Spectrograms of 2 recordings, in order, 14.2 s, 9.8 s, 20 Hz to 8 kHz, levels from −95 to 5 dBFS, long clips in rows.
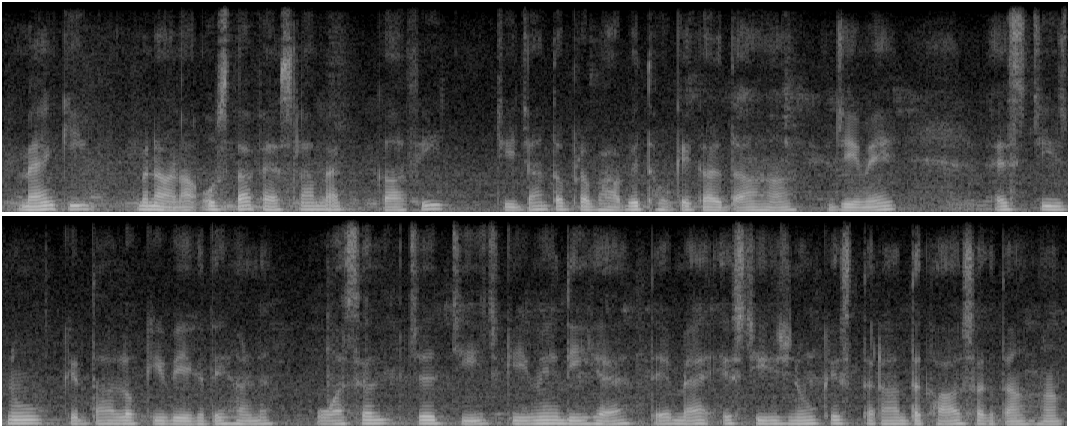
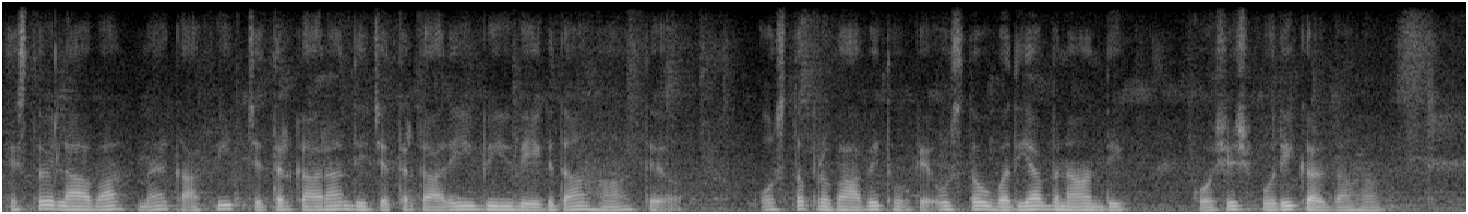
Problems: constant background noise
